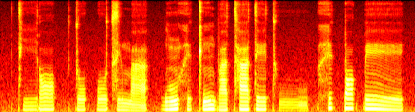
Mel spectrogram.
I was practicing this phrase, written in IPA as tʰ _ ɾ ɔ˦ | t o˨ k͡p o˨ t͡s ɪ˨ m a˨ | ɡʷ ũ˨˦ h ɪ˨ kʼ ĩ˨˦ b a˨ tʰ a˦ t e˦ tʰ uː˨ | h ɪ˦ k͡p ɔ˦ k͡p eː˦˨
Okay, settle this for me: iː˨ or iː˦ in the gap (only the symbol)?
iː˨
